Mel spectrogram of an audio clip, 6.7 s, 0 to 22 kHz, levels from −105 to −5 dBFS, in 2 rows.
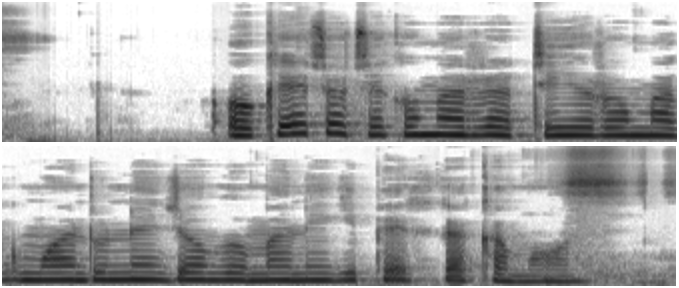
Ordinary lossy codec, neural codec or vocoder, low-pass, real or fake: none; none; none; real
